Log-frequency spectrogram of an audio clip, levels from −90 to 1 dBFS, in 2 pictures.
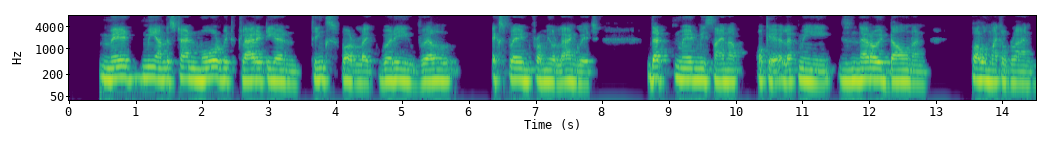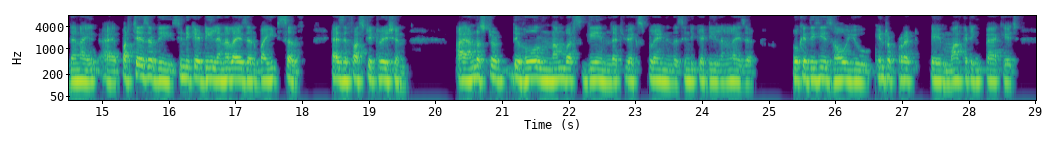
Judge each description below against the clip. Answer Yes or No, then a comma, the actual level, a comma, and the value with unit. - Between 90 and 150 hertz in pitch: Yes, medium, 140 Hz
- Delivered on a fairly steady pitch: Yes, narrow, 2.1 semitones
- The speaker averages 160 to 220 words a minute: No, average, 145 wpm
